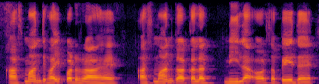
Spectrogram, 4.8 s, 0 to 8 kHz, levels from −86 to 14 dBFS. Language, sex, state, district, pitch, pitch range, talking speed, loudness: Hindi, male, Uttar Pradesh, Lalitpur, 145 Hz, 135-150 Hz, 150 wpm, -16 LUFS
